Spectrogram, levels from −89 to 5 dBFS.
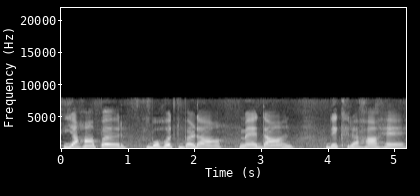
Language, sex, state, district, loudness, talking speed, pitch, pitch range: Hindi, female, Haryana, Charkhi Dadri, -15 LUFS, 90 wpm, 240 Hz, 225-260 Hz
